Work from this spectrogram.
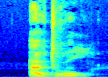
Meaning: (noun) roll-out, (gradual) implementation; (verb) first-person singular dependent-clause present indicative of uitrollen
- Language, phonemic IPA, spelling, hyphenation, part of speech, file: Dutch, /ˈœy̯t.rɔl/, uitrol, uit‧rol, noun / verb, Nl-uitrol.ogg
